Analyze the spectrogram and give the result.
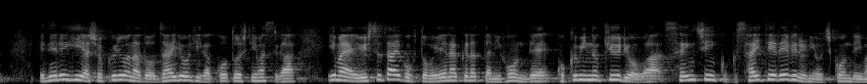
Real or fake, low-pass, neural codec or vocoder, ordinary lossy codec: real; none; none; none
